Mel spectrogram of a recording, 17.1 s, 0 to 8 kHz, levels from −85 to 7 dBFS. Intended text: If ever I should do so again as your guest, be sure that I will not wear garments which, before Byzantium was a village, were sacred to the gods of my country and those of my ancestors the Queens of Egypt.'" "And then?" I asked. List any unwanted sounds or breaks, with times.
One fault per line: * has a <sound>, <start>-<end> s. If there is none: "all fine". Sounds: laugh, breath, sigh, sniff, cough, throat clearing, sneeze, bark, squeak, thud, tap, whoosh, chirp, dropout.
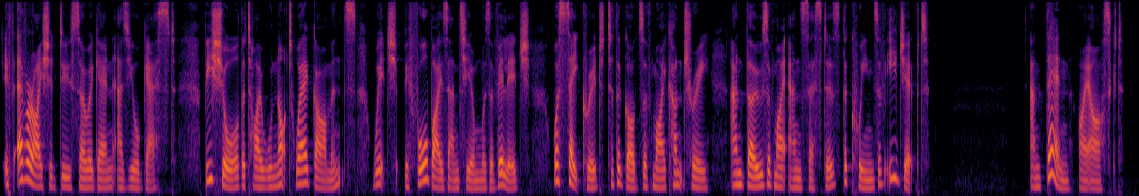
all fine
